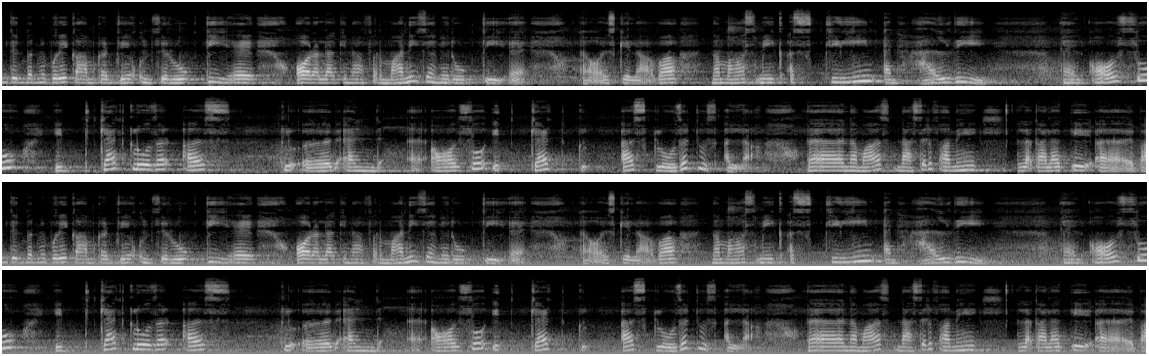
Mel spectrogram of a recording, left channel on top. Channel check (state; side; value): noise; right; hum, 12 dB below the sound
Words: میں برے کام کرتے ہیں ان سے روکتی ہے اور اللہ کی نافرمانی سے ہمیں روکتی ہے. اور اس کے علاوہ نماز make us clean and healthy and also it get closer us and also it get us closer to Allah. نماز نہ صرف ہمیں اللہ تعالیٰ کے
